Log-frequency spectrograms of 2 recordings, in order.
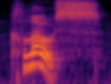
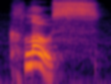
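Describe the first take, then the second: First: The word ends in an S sound. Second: The same.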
